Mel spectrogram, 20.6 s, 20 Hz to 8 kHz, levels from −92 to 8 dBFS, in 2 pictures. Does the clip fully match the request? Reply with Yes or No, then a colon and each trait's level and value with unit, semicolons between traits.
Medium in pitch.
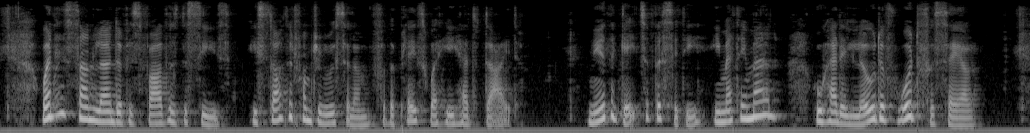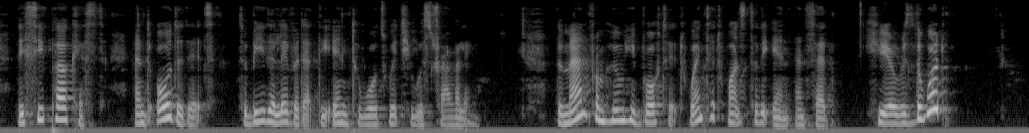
Yes: medium, 180 Hz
